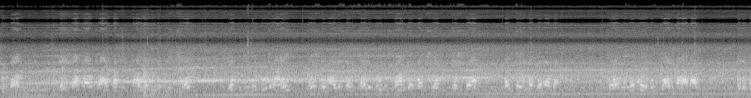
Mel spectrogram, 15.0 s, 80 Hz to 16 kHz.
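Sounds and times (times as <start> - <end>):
train running hum: 0.0 - 15.0
people talking indistinctly: 1.1 - 15.0.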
